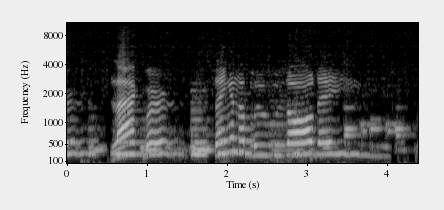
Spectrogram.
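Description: Music from an old 1920s popular-song recording: a male crooner singing the opening line over plucked-string accompaniment.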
